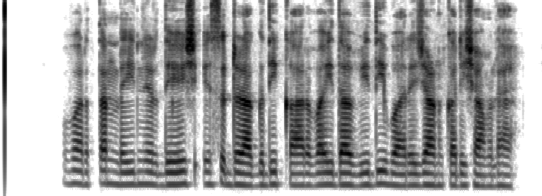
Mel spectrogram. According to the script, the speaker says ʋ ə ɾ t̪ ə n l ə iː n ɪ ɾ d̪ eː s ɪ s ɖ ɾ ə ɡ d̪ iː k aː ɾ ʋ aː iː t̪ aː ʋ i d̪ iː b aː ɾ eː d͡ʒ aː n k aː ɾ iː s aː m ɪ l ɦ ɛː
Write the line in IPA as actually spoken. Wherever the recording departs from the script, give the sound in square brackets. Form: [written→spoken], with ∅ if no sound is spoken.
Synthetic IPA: ʋ ə ɾ t̪ ə n l ə iː n ɪ ɾ d̪ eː [s→ʃ] ɪ s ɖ ɾ ə ɡ d̪ iː k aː ɾ ʋ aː iː [t̪→d̪] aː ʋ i d̪ iː b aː ɾ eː d͡ʒ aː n k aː ɾ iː [s→ʃ] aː m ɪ l ɦ ɛː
